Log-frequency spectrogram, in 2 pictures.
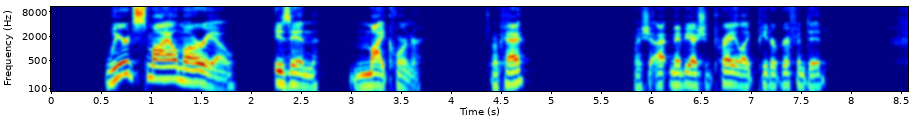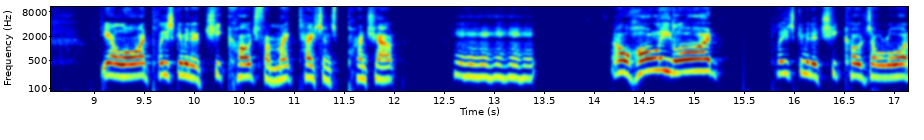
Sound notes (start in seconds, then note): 8.8 Imitating Peter Griffin; 12.6 Imitates Peter Griffin's laugh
